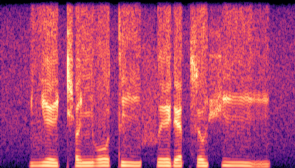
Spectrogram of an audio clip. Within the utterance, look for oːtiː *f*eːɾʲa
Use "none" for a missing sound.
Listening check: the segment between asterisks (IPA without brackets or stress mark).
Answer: f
